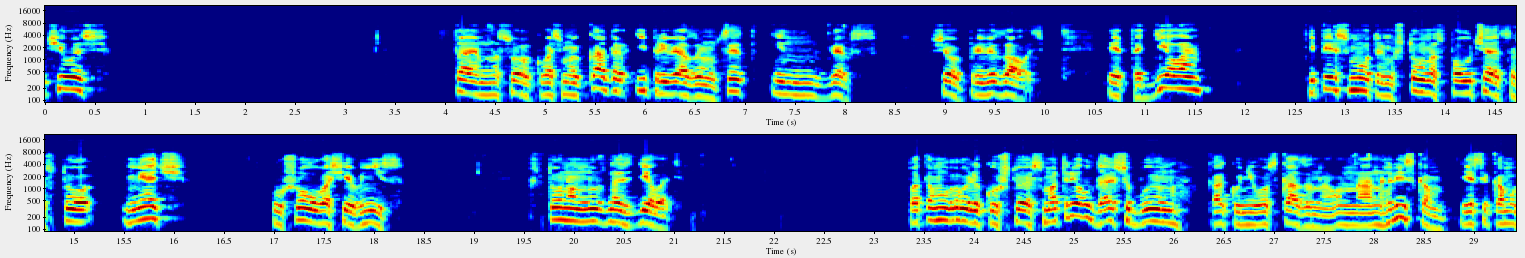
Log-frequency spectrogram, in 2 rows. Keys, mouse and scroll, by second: 7.9-13.3 drag, 14.6 KP_3, 18.9 shift+middle click, 21.1 shift+middle click, 27.8-29.4 drag.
